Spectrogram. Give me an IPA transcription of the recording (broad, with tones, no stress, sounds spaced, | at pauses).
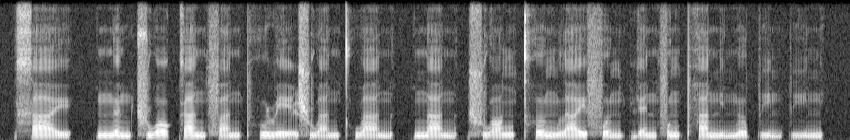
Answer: x a˥˩ ɪ̯ | n̪ ə˥˧ n ʈ͡ʂ w ɔ˥˧ k a˥˩ n f a˧˥ n pʰ u˧ ɻ ḛ˨˩ ɪ̯ ʂ w a˧˥ n t̪ʰ w a˥˩ n | n̪ a˥˩ n | ʂ w ɑ˧˥ ŋ kʰ ɤ˥˩ ŋ l a˥ ɪ̯ f ɤ̰˨˩ ŋ p ɥ ɛ˧˥ n f ɤ˧ ŋ pʰ a˥˩ n i˩ n̪ ɤ˥˩ p ḭ˨˩ n p i˧˥ n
